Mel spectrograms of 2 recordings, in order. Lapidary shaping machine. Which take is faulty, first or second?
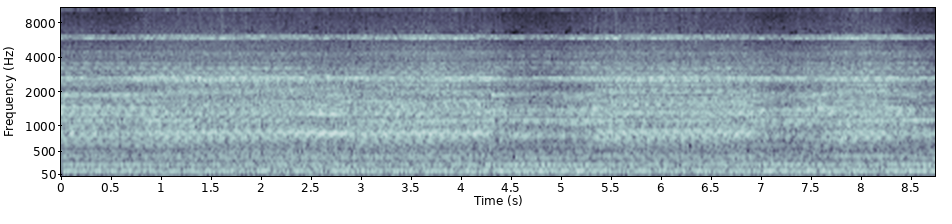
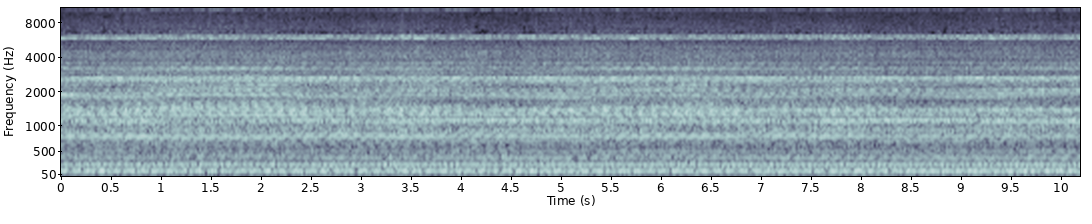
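first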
